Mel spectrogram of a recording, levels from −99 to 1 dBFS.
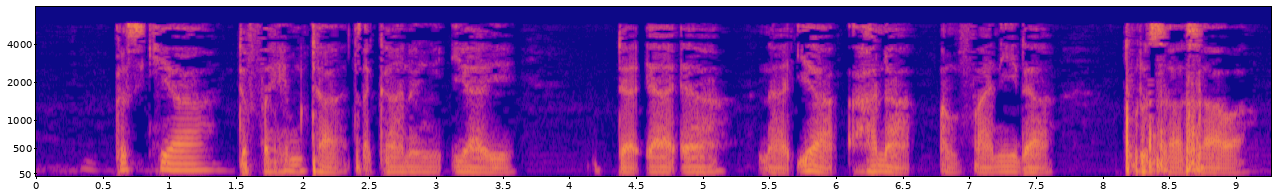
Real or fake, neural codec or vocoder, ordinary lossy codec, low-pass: fake; codec, 16 kHz, 16 kbps, FreqCodec, larger model; MP3, 24 kbps; 7.2 kHz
